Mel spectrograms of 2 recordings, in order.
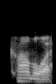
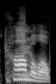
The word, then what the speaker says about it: Kamala: Well, I actually voted against Kamala Harris, if we're going to be. It's Kamala.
